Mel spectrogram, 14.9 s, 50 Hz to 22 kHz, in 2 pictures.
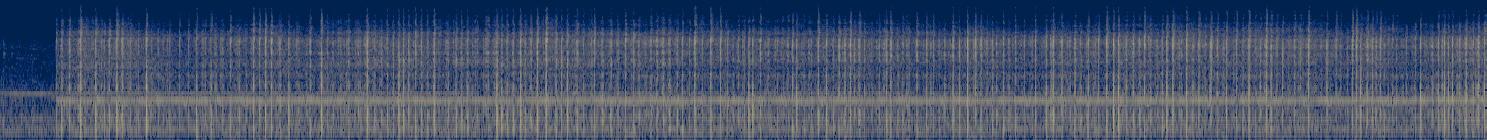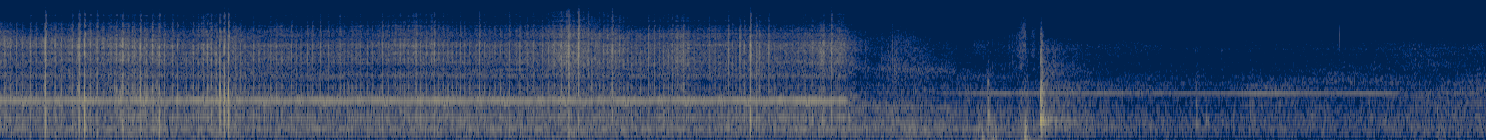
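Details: R-Tech 181 Digital MIG welder with spool gun on aluminium, voltage turned down: even, fine crackle holds steady for about twelve seconds then stops; a consistent arc giving an acceptable first-attempt bead.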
